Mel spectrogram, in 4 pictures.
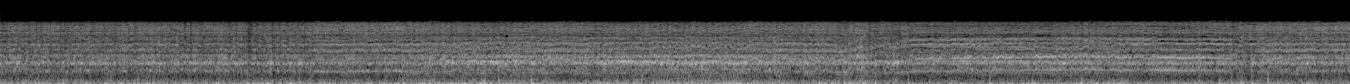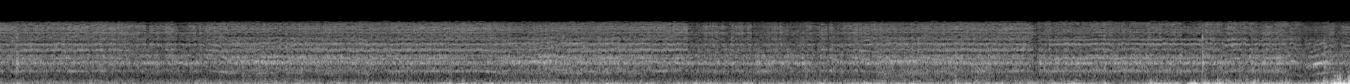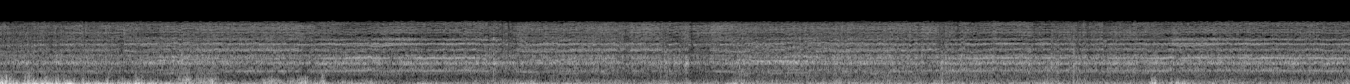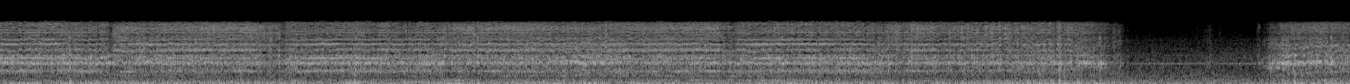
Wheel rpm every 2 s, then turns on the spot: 170, 170, 170, 170, 160, 160, 160, 170, 170, 170, 170, 160, 170, 160, 160, 160, 170, 160, 170, 170, 170, 160, 160, 170, 160, 120, 40.
none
